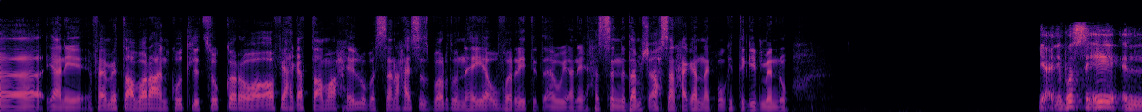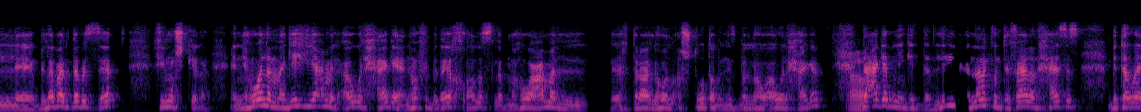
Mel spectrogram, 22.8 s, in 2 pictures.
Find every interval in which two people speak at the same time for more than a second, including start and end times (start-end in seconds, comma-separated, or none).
none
